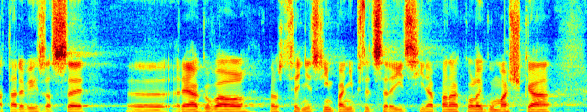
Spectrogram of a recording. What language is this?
Czech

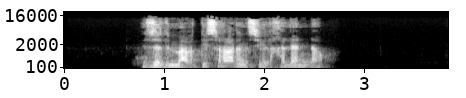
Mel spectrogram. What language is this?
Kabyle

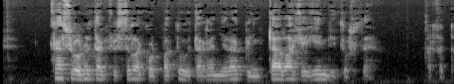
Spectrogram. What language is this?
Basque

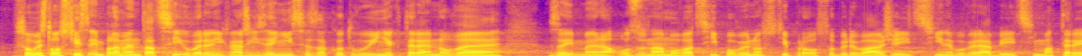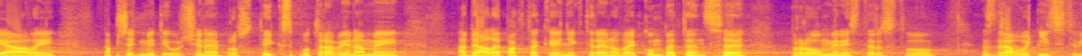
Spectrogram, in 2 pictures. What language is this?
Czech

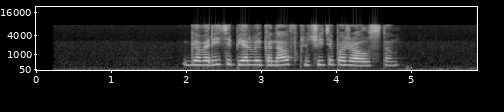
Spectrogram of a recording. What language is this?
Russian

